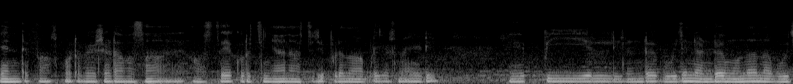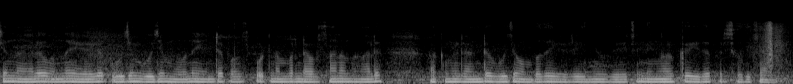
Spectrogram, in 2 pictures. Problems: low volume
